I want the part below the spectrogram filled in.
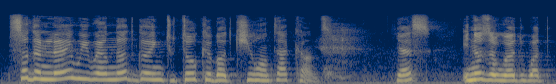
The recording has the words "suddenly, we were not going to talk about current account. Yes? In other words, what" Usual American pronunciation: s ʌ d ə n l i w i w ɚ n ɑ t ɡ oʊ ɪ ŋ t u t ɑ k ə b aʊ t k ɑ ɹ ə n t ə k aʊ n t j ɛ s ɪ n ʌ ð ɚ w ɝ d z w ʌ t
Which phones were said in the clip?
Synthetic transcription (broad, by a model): s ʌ d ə n l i w i w ɚ n ɑ t ɡ oʊ ɪ ŋ t u t ɑ k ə b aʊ t k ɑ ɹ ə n t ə k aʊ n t j ɛ s ɪ n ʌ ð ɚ w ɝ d w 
